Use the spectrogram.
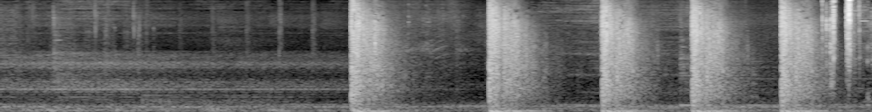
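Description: Five loud, sharp gunshots from a Fallout: New Vegas firefight, spaced about a second apart over a low, steady game background hum, with no talking.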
